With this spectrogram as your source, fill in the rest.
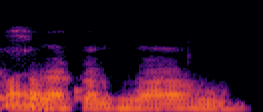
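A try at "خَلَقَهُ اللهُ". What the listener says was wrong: খালাকাহু, হু আছে, খালাকাহুল্লাহু,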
